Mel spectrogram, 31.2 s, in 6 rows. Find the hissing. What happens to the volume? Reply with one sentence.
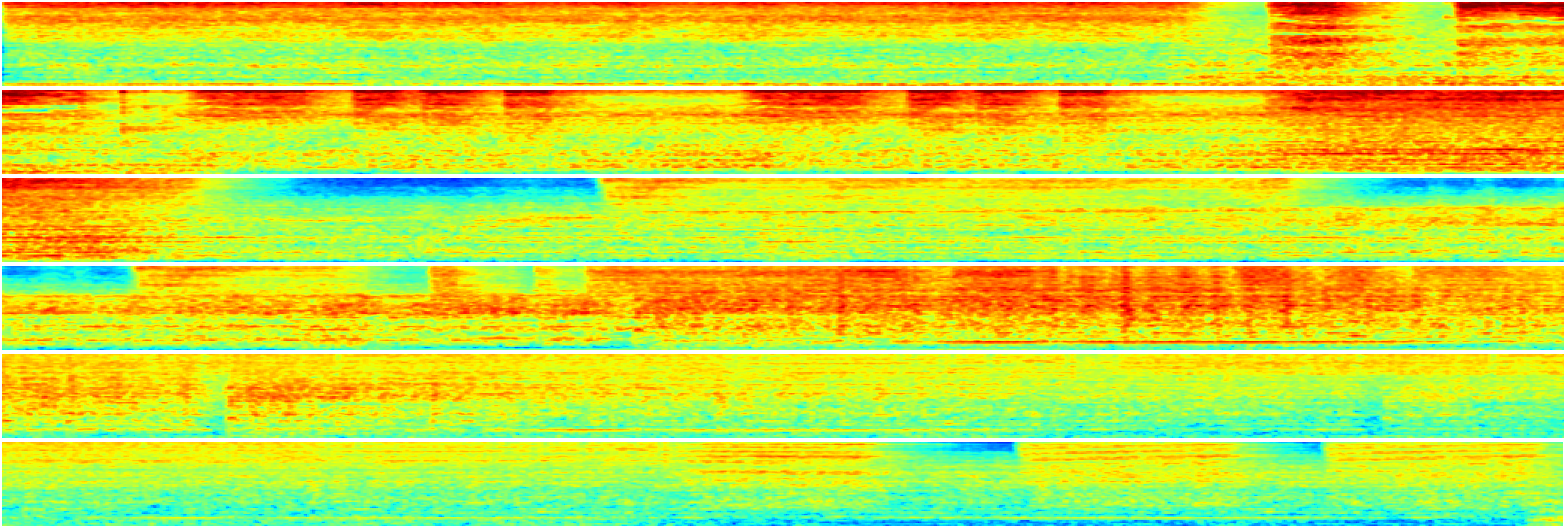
The loudness of the hissing goes down.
